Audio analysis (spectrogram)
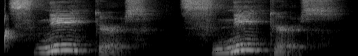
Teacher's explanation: we also want to raise our intonation on that first syllable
